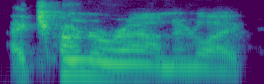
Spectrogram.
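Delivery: ordinary talk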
